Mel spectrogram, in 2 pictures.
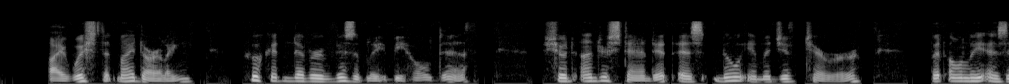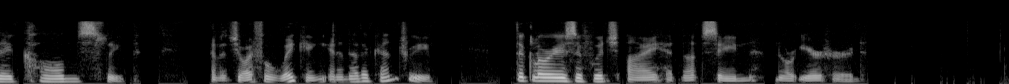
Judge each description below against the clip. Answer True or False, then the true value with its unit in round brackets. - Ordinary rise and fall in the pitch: False (6.5 semitones)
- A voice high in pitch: False (125 Hz)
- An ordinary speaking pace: False (130 wpm)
